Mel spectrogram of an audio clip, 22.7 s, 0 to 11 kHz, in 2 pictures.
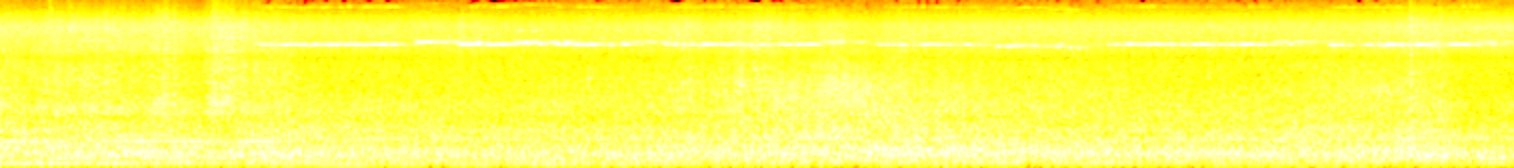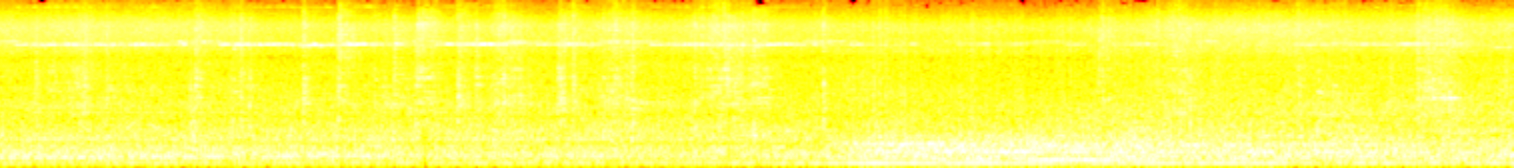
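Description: CAT 226B skid steer loader running under load with its rotary broom sweeper attachment spinning, brushing grit off the road surface. A steady diesel and hydraulic drone sits under a gritty brushing noise, with a thin high-pitched squeal over the top. The low drone grows louder near the end as the machine comes closer.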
